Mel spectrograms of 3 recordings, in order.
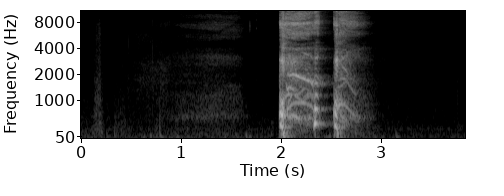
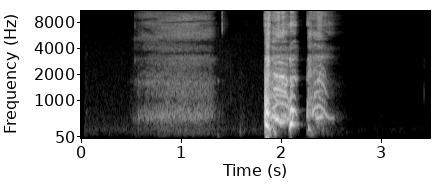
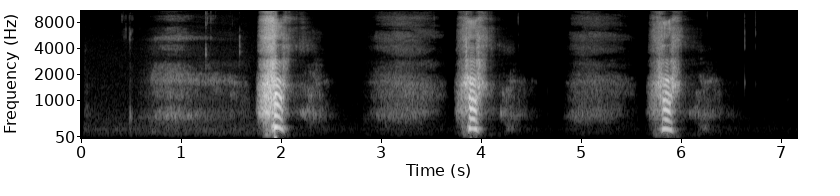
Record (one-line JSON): {"three_cough_length": "3.8 s", "three_cough_amplitude": 6015, "three_cough_signal_mean_std_ratio": 0.3, "cough_length": "3.5 s", "cough_amplitude": 32768, "cough_signal_mean_std_ratio": 0.26, "exhalation_length": "7.2 s", "exhalation_amplitude": 32767, "exhalation_signal_mean_std_ratio": 0.22, "survey_phase": "alpha (2021-03-01 to 2021-08-12)", "age": "18-44", "gender": "Female", "wearing_mask": "No", "symptom_none": true, "smoker_status": "Never smoked", "respiratory_condition_asthma": false, "respiratory_condition_other": false, "recruitment_source": "REACT", "covid_test_method": "RT-qPCR"}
